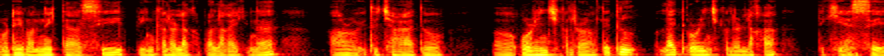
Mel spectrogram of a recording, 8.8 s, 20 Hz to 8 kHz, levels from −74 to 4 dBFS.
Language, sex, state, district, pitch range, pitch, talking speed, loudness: Nagamese, male, Nagaland, Dimapur, 95-110 Hz, 100 Hz, 155 wpm, -19 LUFS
